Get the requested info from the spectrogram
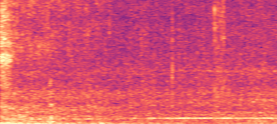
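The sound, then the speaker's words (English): A flat vehicle ferry carrying a truck with giraffes crosses a river, its engine droning steadily, a constant low rumble with a faint whining hum and a broad wash of spray, unchanging in loudness throughout, with no voices. “How often do you see a giraffe on a boat?”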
